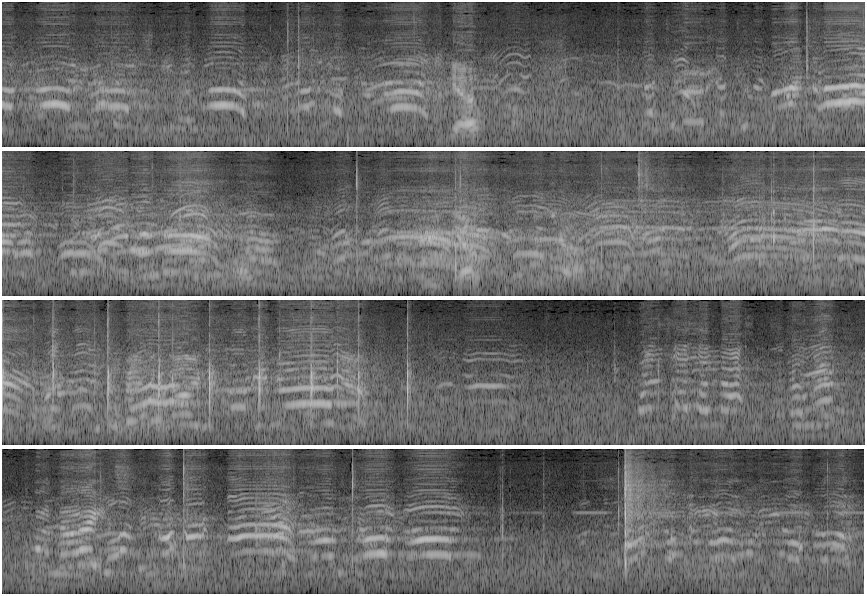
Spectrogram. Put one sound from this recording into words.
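Young women shout and call out outdoors, some way off.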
